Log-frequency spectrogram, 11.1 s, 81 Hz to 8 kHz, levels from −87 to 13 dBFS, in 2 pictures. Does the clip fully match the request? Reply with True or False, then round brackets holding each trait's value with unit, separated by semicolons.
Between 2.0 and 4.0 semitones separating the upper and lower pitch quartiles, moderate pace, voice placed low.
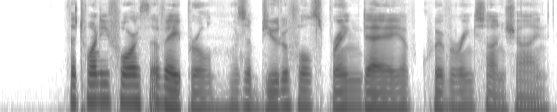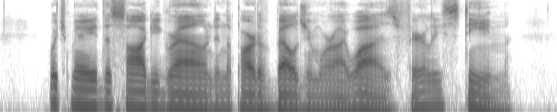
True (3.2 semitones; 145 wpm; 90 Hz)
